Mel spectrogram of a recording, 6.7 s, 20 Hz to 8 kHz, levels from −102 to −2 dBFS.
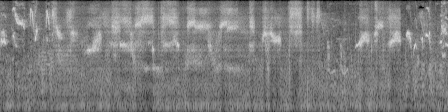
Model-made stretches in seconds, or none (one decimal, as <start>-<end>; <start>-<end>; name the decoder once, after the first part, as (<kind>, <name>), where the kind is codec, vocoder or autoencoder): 0.8-4.8 (codec, ZipCodec); 5.4-6.0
